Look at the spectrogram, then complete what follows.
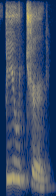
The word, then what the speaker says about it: future: This word is pronounced future. future, not future. Okay, future.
